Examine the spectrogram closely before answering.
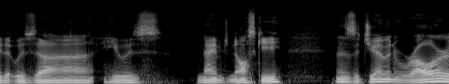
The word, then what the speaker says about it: Noske: How do you say your last name? It's Noske. So Noske.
